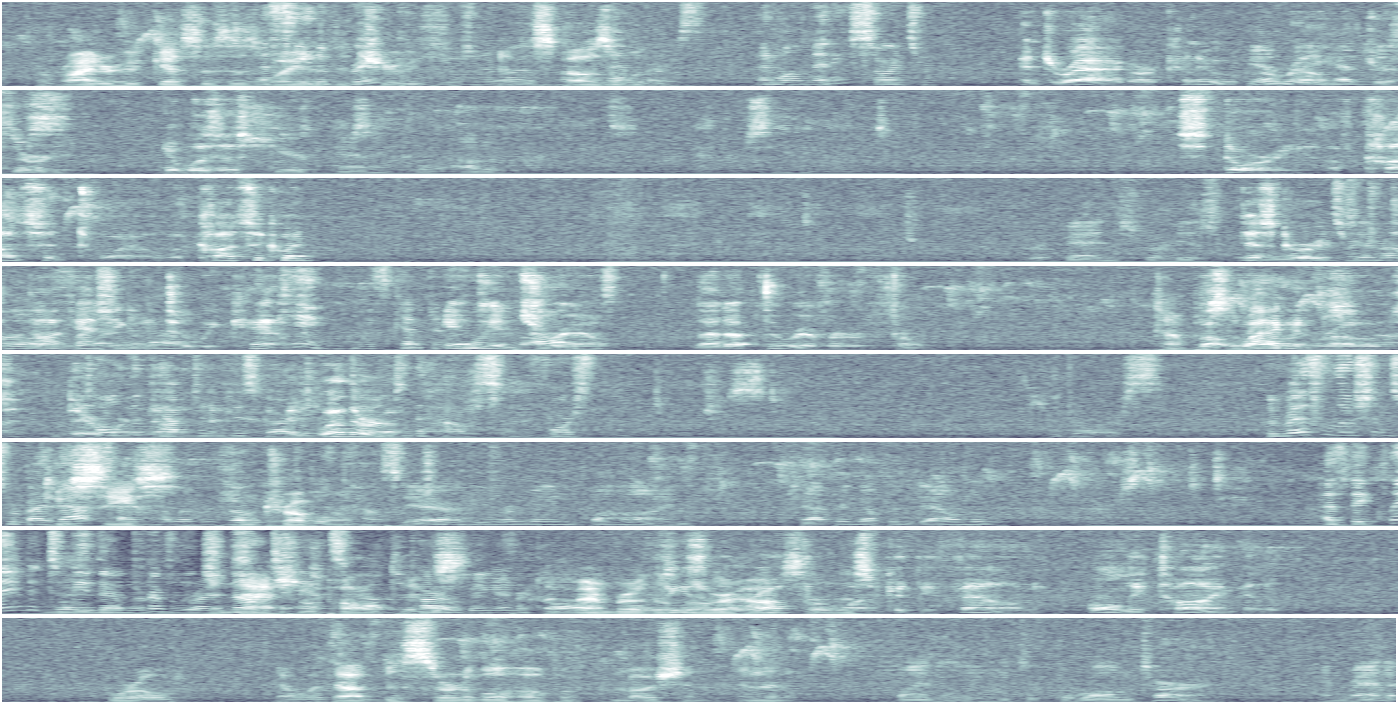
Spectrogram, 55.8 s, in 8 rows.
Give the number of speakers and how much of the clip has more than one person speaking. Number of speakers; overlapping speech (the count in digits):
5, about 39%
